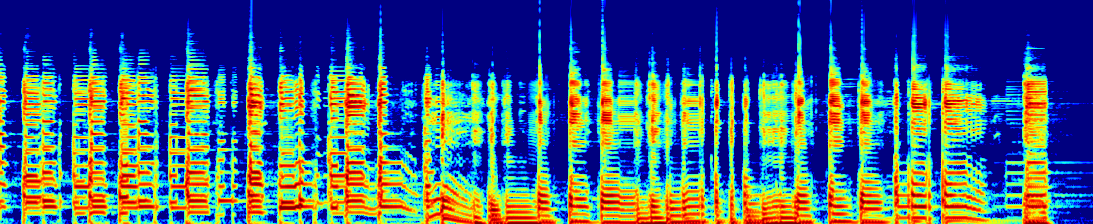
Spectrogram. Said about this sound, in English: Out of phase kind of sound. Funky duck. So that's in between the bridge and the middle pickup.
